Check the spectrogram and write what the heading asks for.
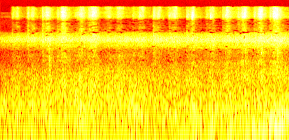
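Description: Bristle paintbrush scrubbing the plastic housing of an Allen-Bradley ControlLogix PLC module, faint quick scratchy strokes about four or five a second.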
